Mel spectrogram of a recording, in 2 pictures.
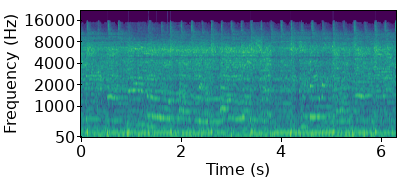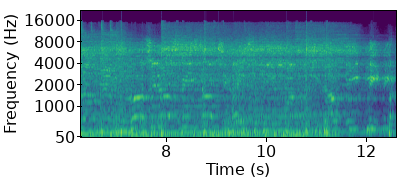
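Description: Live rock band playing loudly: electric guitar, bass guitar and drum kit. A quick, even cymbal beat runs under the band and drops out a little past the middle, and the band briefly dips just before the end.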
